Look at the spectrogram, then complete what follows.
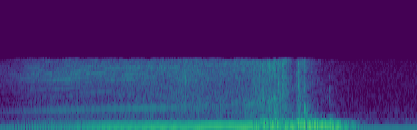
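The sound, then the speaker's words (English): An X-Wing's ersatz thrust engines in a flight simulator ignite with a deep rumble that swells over a rising whine, building to a loud roaring burst before cutting off abruptly into near silence. “Kell strapped himself into his simulator seat and flipped the switches, igniting his X-Wing's ersatz thrust engines.”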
